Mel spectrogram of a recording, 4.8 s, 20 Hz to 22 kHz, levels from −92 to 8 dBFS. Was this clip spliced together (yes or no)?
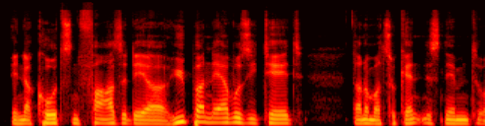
no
